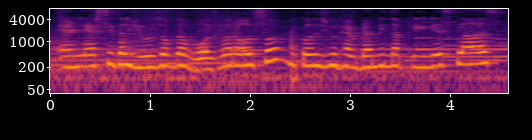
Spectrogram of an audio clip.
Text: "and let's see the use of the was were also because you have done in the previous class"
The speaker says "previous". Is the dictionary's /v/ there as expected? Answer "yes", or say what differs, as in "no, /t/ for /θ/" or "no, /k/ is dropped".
yes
